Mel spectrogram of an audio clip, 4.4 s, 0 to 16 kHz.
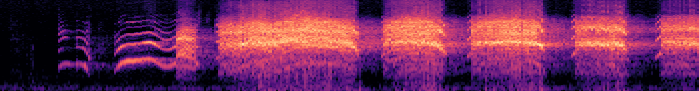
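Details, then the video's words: Capuchin monkey opening with a few thin rising-and-falling whistled notes, then breaking into loud, harsh, sustained screams in five long bursts about half a second apart. "1 Hour of Monkey Noises | Monkey Sounds | Capuchin Sound"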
